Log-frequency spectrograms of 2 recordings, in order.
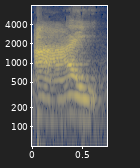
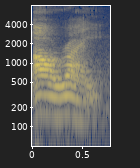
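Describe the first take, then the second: First: The R sound is dropped from the word. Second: The R sound is clearly pronounced. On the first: "they say alright" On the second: "They don't say alright"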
